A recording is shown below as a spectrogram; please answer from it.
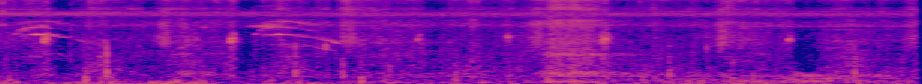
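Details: Abandoned kitten heard crying outdoors during a motorcycle touring trip: two high, arched meows near the start, then quieter rustling and footsteps over a low rural background hum.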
